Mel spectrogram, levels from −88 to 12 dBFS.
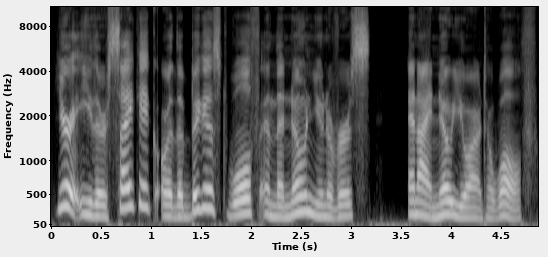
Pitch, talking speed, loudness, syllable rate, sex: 195 Hz, 220 wpm, -17 LUFS, 5.9 syllables/s, female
